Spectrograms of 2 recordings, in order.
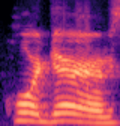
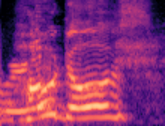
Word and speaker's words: hors d'oeuvres: Okay, more than hors d'oeuvres.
